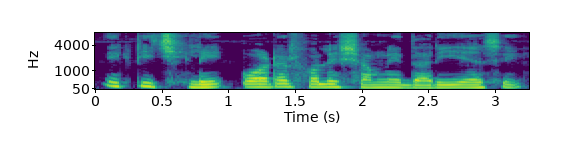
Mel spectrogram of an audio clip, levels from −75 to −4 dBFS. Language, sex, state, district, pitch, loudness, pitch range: Bengali, male, West Bengal, Cooch Behar, 150 Hz, -15 LUFS, 135-160 Hz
